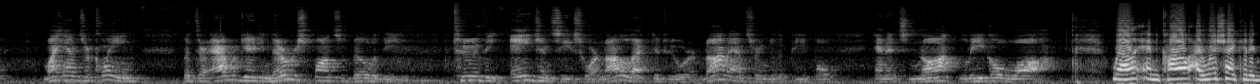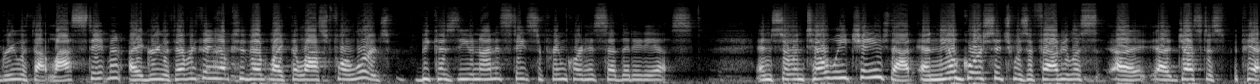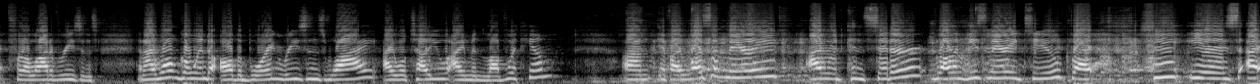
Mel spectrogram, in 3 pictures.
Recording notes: addresses the crowd at an Equality State Taxpayer's Association event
